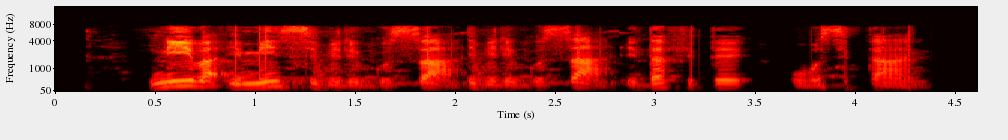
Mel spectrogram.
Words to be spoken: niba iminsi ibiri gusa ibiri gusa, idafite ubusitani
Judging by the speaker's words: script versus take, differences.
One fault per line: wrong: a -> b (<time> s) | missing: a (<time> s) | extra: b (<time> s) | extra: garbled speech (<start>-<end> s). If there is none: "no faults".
no faults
